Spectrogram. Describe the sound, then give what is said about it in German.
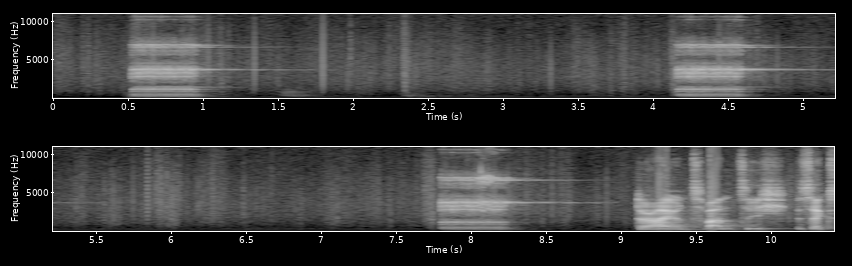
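A telephone bell rings for an incoming long-distance call from Warsaw, three evenly spaced rattling peals of moderate loudness, followed by a brief, louder noisy burst at the end. “Leonard ruft Konrad wegen des Termins an.”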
